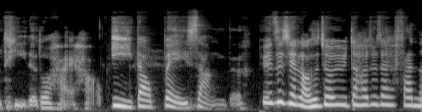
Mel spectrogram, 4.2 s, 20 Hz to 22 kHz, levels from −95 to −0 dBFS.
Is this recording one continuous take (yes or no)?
no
